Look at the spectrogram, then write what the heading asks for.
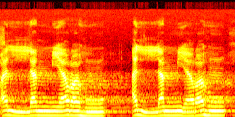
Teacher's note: this is idgham kamil. We don't have any nasal sound, we don't have, we are not holding to the noon.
